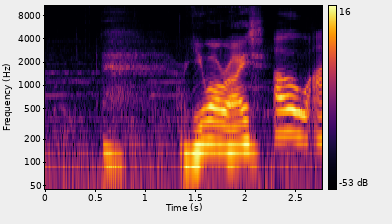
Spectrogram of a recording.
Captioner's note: sighs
